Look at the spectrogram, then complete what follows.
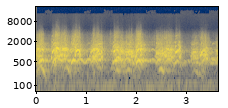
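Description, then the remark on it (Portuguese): A pack of hunting dogs, just released onto the tracks at the start of a hunt, barks and bays excitedly, several voices overlapping in a loud, nearly continuous chorus of bursts and yelps, with no one speaking. “O Simão Santos, que na gira dos caçadores fora escolhido para soltador, foi logo procurando os rastros e, ao encontrá-los, soltou a matilha.”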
